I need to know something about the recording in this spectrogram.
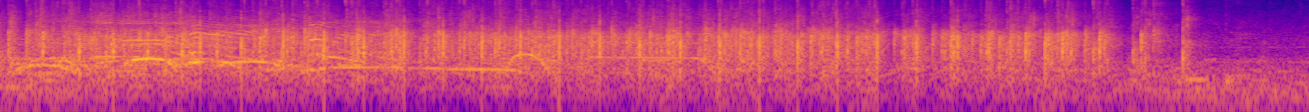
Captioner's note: applause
